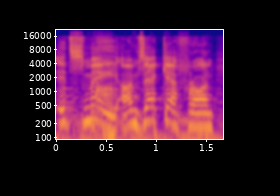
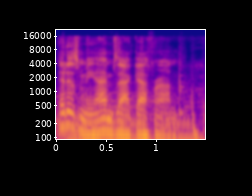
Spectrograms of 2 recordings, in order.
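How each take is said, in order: First: It is spoken in a British accent. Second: It is spoken in an American accent. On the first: "my regular dialect" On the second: "this fake American accent"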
